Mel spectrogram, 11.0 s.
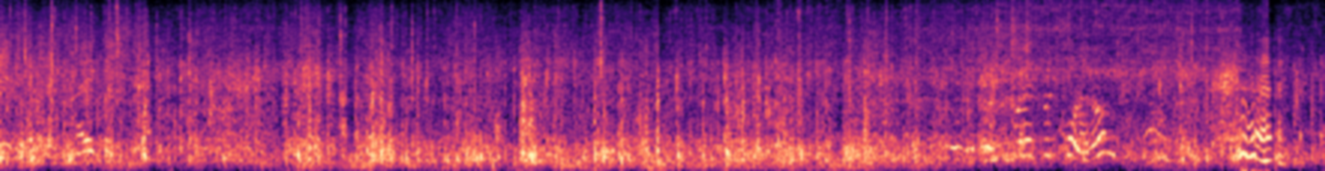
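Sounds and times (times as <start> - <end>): bike chain and frame rattling: 0.0 - 11.0
bike tyres on dirt and roots: 0.0 - 11.0.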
